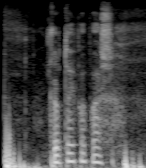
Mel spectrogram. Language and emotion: Russian, neutral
